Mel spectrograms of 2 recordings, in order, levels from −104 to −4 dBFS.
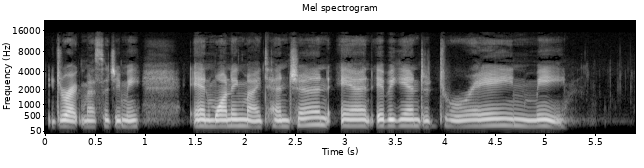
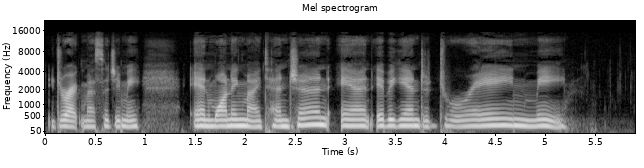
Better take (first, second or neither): second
